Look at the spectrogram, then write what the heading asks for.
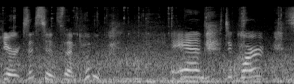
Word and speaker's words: Descartes: When Descartes, actually it's pronounced Descartes, when he came onto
